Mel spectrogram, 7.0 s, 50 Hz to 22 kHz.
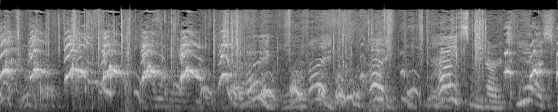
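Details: Standard Poodle puppies at Red Royal Standards near Columbia Falls, Montana, November 22, 2013; a chorus of shrill, bending whimpers and squeaks repeated rapidly, with a woman speaking softly among them.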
